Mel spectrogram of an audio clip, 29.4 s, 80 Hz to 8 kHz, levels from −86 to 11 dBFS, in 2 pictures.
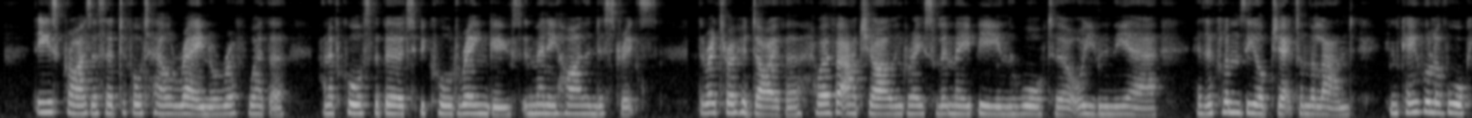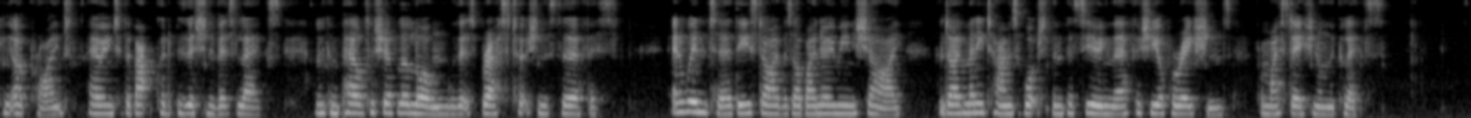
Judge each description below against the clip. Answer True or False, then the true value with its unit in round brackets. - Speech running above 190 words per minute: True (200 wpm)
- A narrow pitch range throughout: True (1.8 semitones)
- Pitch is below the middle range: False (205 Hz)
